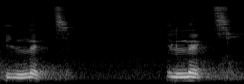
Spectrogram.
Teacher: is an action word, so it's a verb. That's why the stress will go to the second syllable.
